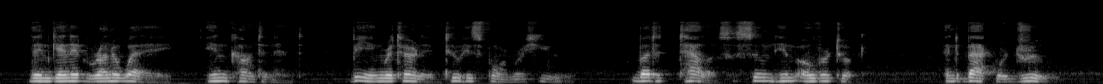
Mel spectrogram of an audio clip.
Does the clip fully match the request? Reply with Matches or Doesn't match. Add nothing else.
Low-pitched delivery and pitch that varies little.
Doesn't match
